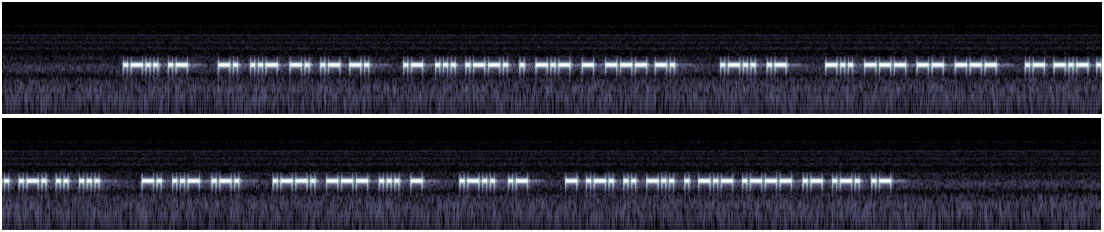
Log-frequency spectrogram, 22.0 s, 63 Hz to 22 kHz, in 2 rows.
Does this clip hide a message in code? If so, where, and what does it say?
Yes: Morse code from 1.1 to 19.9 s, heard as a keyed tone, hand-sent with a paddle, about 31 wpm, 830 Hz. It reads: LA NUNAN ASPEKTON LA DOMO AKIRIS NUR POST LA TRIDEKJARA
